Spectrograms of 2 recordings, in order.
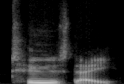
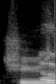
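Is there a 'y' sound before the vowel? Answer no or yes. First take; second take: no; yes. First: The vowel is a plain 'oo' sound. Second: The vowel is a 'yoo' sound. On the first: "The Americans say Tuesday. Like, double O rather than a U" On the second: "not Tuesday"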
